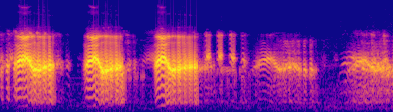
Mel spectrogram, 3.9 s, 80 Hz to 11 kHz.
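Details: A frog in an overgrown pond in spring, Moscow region, Russia, 25 May 2021, during mating season under warm sun, gives harsh, raspy croaks roughly one each second, the later ones softer, with human laughter nearby.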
